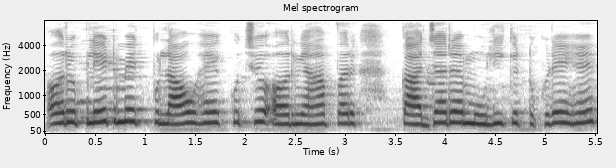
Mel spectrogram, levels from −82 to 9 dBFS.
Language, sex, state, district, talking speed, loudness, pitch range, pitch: Hindi, female, Uttarakhand, Uttarkashi, 160 wpm, -15 LUFS, 250-290 Hz, 275 Hz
